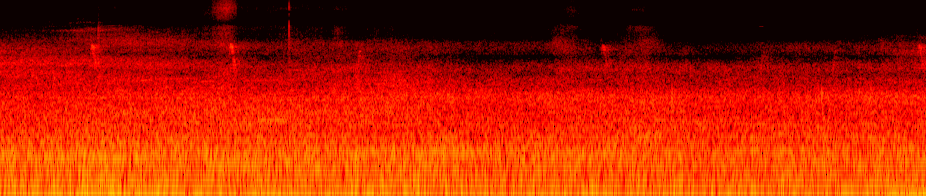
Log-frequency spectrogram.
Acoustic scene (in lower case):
street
